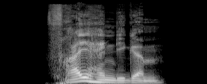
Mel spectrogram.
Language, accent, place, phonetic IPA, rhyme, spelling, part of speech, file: German, Germany, Berlin, [ˈfʁaɪ̯ˌhɛndɪɡəm], -aɪ̯hɛndɪɡəm, freihändigem, adjective, De-freihändigem.ogg
- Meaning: strong dative masculine/neuter singular of freihändig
